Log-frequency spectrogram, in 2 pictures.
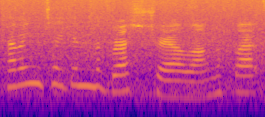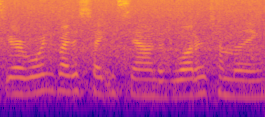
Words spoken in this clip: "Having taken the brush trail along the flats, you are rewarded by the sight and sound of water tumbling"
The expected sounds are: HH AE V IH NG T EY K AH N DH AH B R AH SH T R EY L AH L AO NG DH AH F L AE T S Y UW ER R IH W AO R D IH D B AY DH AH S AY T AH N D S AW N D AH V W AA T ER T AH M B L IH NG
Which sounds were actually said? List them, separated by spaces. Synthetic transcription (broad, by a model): HH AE V IH NG T EY K AH N DH AH B R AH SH T R EY L AH L AO NG DH AH F L AE T S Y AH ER R IH W AO R D IH D B AY DH AH S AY AH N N S AW N D AH V W AA T ER T AH M B L IH NG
